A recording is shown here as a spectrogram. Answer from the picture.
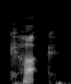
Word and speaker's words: Kek: That Kek was the name of an ancient Egyptian deity, a frog-headed one. Also worth noting, it can also be pronounced Kuk.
